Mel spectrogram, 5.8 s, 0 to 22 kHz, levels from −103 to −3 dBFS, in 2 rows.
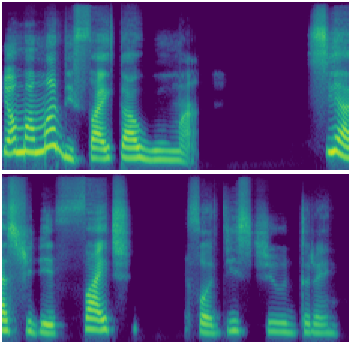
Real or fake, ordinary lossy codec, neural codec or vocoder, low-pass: fake; none; autoencoder, 48 kHz, 32 numbers a frame, DAC-VAE, trained on Japanese speech; none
